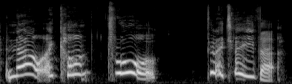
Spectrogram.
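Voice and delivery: high, strained outpouring close to tears; distressed and scared. Acted. Client telling therapist about the shared photo and losing drawing, scared and distraught. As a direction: let the voice climb as the distress takes over. That's what's so scary.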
